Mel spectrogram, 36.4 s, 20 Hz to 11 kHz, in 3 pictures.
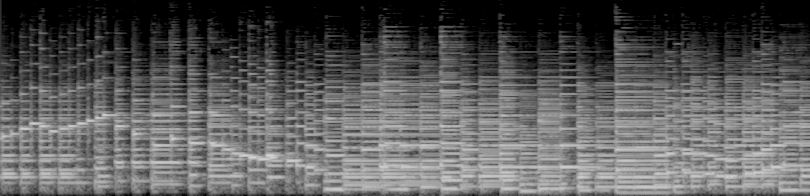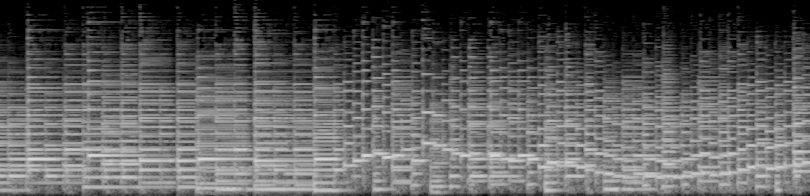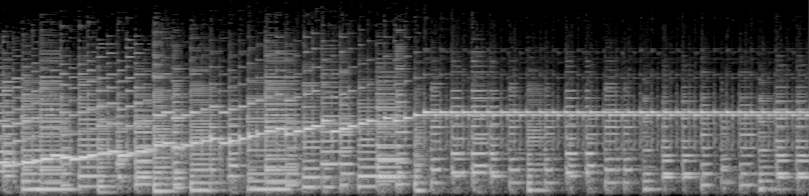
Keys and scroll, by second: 34.4 ctrl+g.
